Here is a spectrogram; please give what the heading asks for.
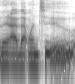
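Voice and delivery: casual tone, voice cracking mid-line. Talking on stream about figures on pre-order, the voice cracks. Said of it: "That was a really bad voice crack".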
